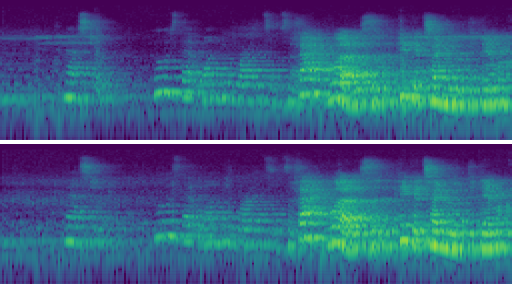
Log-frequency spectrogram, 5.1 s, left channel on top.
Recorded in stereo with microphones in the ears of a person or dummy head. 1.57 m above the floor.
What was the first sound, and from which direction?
A woman speaking, 65° left (ahead or behind).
